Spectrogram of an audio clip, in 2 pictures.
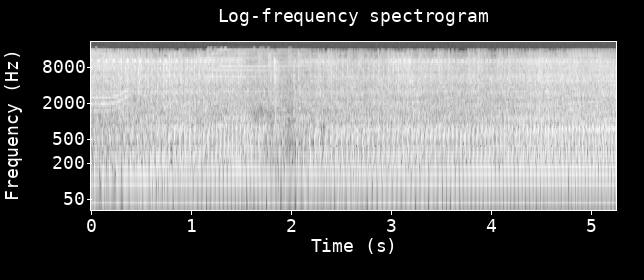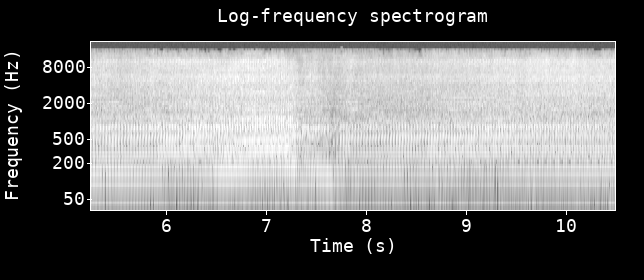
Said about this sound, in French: Rêvant de sucrerie, il se dépêcha de monter et de mettre en marche sa moto.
